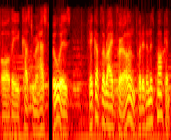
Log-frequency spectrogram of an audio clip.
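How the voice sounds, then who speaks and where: A man's voice: low voice, big pitch swings, fast. A man playing a cool, authoritative police detective in 1940s radio style, speaking firmly in clipped, commanding phrases. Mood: explaining coolly. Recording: muffled old radio recording, music behind.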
